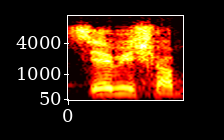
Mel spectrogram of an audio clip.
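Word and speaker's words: Chebyshev: আমি জানিনা হয়তো উনি রাসায়ান কেউ হবেন এটা চেবিশপ বলে উচ্চারণটা চেবিশপ আমি উচ্চারণটা লিখে রাখছিলাম দেখ চেবিশপ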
